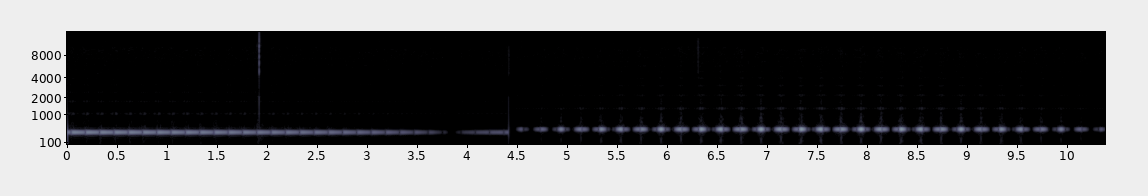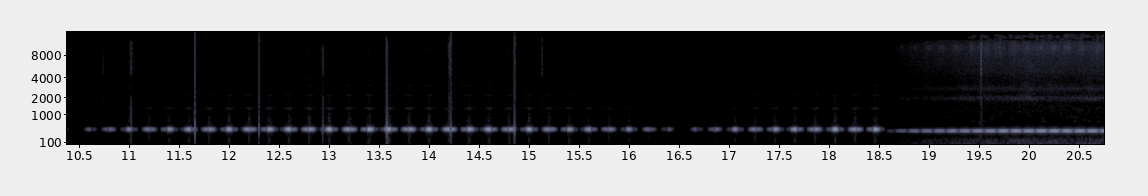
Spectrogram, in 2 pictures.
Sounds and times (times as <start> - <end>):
Electronic tuner: 0.0 - 20.7.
